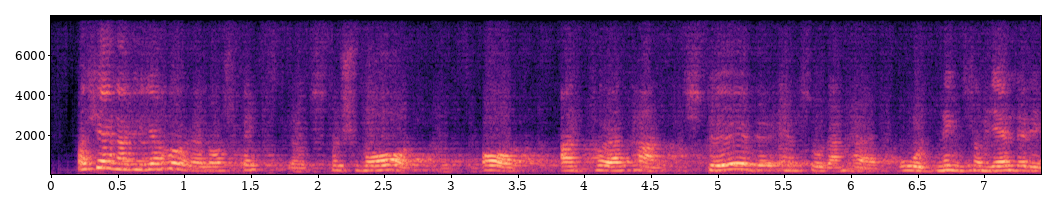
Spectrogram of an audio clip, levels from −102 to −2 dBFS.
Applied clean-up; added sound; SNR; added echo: neural separator model SepFormer DNS4.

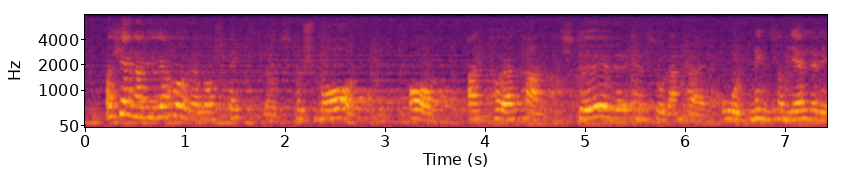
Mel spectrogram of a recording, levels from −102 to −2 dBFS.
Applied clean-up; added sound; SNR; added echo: none; Musical instrument; 14 dB; reverberation time 2.2 s.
